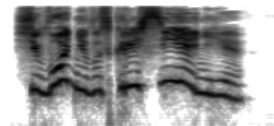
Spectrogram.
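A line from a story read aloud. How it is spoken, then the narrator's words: Exclaiming. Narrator (Russian): воскликнул тот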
